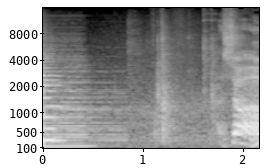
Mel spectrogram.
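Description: Violin and backing track ending the tune: a held final violin note over a low backing chord cuts off about half a second in and rings away. A faint click follows in the quiet, and a man starts to speak near the end.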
